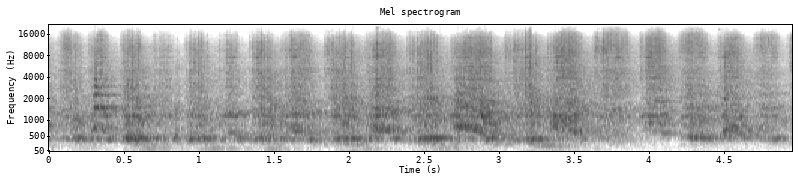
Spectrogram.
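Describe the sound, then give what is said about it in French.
Hand-sawing of PVC pipes that will become flutes: many fast, even back-and-forth rasping strokes in a steady rhythm, moderately loud, with no voices. “Pendant le stage, nous avons bricolé, scié les tuyaux en PVC qui sont devenus nos futures flûtes”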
